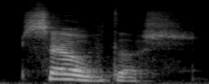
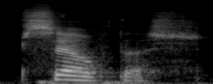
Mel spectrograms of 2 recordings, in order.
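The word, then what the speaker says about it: ψεῦδος: Psi or psi makes a ps sound. And that S sound is the same as the sigma sound. It's the retracted S. Ps. Ps. Pseudos. Pseudos.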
